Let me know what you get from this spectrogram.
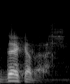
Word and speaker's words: Décadas: Just like Cinco Décadas. – Yeah. – Because the accent is on the E. I was saying it before like the accent was on the A, like Jordan did.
